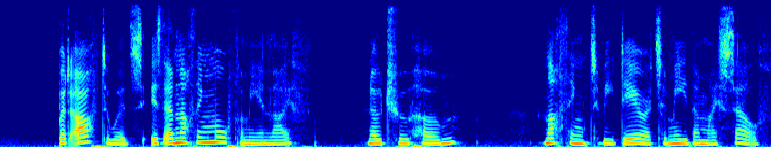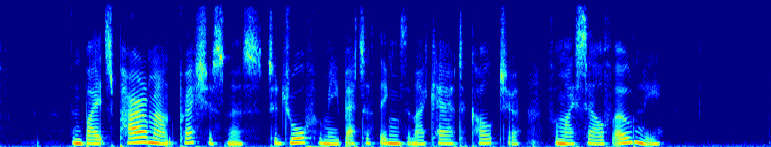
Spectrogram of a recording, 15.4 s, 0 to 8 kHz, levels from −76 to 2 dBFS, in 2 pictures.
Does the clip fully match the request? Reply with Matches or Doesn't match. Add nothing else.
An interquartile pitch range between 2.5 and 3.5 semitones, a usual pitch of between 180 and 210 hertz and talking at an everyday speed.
Doesn't match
